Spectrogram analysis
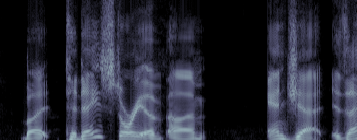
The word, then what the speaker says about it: Anjette: But today's story of um Anjette, is that how you pronounce her name?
